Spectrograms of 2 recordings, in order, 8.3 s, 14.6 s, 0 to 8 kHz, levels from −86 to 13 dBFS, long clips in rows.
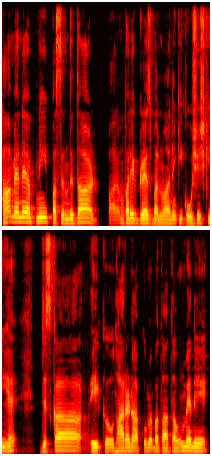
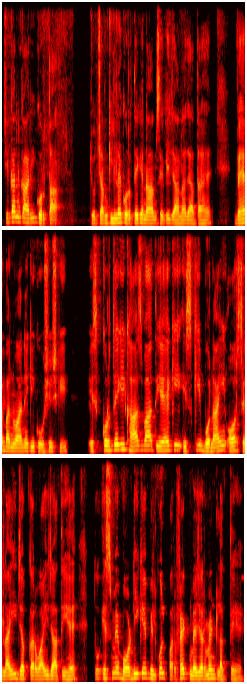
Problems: constant background noise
